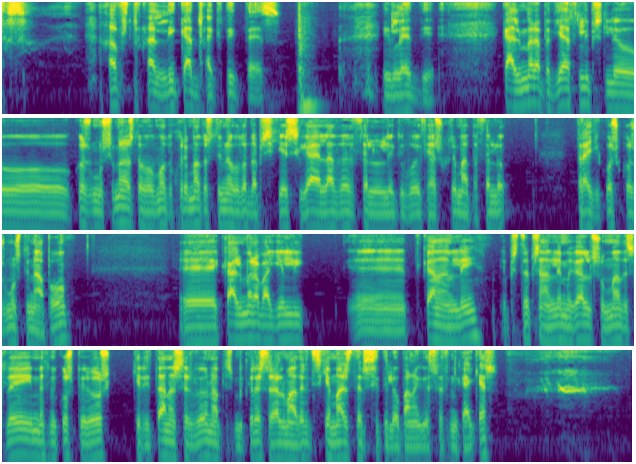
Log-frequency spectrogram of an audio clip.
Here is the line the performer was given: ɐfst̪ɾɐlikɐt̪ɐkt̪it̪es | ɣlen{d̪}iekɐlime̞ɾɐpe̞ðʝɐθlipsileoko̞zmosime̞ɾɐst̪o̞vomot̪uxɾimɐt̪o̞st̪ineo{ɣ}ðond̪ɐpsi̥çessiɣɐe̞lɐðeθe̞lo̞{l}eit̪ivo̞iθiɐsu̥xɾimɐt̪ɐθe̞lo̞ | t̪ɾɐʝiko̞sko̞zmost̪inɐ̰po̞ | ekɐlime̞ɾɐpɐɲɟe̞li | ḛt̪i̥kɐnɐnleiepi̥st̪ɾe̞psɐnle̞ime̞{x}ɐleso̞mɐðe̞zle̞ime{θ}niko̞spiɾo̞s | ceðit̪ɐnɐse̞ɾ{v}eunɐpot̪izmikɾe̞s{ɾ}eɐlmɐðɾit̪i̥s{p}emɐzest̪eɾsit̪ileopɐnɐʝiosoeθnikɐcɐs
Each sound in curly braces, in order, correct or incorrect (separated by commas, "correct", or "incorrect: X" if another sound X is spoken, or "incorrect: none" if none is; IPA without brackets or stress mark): correct, correct, correct, incorrect: ɣ, correct, correct, correct, incorrect: c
